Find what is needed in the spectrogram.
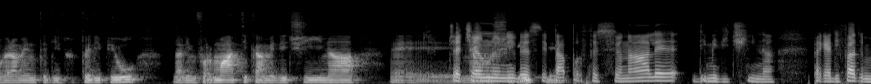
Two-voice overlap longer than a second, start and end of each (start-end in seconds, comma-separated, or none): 4.5-5.7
